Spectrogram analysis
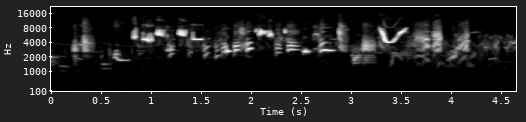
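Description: Bobolink pouring out its bubbly, tumbling song: a rapid jumble of metallic, buzzy notes and sweeping whistles, with no pause through the whole clip.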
